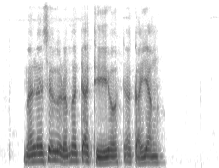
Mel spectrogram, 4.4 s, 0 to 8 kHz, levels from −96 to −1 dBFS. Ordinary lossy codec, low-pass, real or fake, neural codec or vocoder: Opus, 24 kbps; 7.2 kHz; real; none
